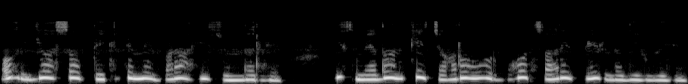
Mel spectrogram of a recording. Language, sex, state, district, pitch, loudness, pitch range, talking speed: Hindi, female, Bihar, Saran, 265 Hz, -15 LUFS, 215-290 Hz, 185 wpm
